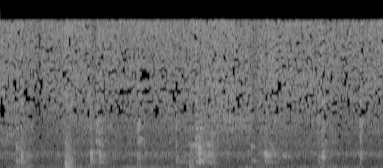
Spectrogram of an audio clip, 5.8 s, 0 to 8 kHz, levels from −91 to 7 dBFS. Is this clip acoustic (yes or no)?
yes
